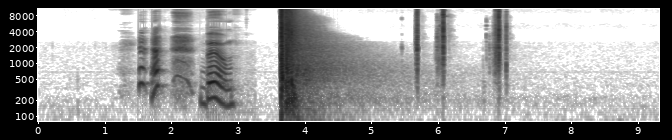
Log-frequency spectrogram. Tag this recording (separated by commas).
Speech, machine gun shooting, Machine gun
